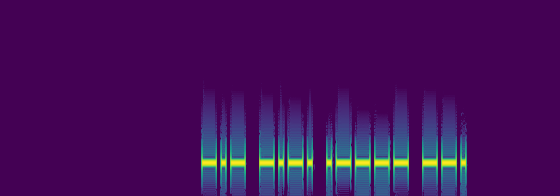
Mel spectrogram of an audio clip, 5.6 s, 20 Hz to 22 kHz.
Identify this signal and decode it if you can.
Morse code, heard as a keyed tone, about 25 wpm, 700 Hz. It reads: KC1G
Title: USA Call Signs - 4 Characters - Repeated 3x - 25wpm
